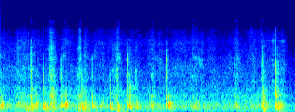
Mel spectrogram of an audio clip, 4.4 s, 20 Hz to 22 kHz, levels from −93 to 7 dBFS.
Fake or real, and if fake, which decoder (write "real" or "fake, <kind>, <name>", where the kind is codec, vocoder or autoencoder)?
fake, vocoder, Vocos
